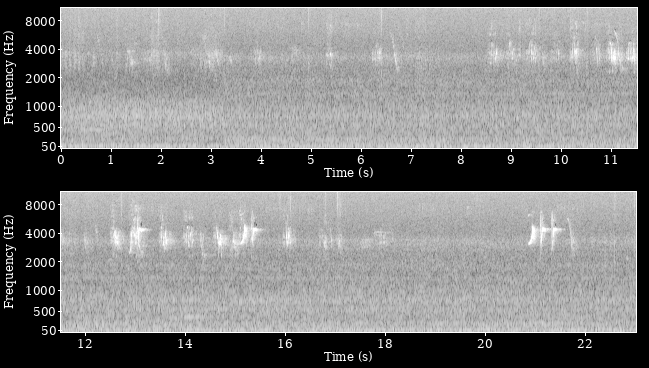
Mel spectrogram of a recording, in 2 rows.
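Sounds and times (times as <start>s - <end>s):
songbirds chirping: 0.0s - 23.0s.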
